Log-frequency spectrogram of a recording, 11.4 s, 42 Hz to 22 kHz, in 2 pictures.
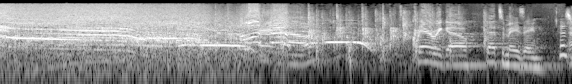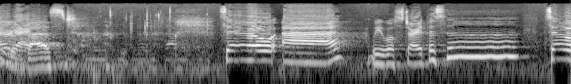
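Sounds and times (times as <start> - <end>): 
live crowd screaming and cheering: 0.0 - 3.9
speech: 4.4 - 6.7, 8.0 - 11.4.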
